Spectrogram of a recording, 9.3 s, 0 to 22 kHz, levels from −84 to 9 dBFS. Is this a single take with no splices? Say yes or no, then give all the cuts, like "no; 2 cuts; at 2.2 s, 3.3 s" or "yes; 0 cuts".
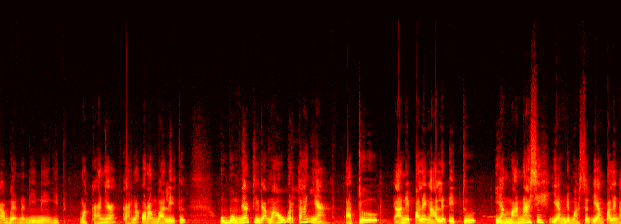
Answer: no; 3 cuts; at 1.0 s, 5.0 s, 7.3 s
